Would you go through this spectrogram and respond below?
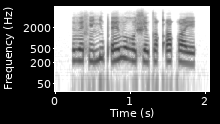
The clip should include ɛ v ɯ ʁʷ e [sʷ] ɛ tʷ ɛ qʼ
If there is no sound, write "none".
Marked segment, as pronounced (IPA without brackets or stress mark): ɕ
